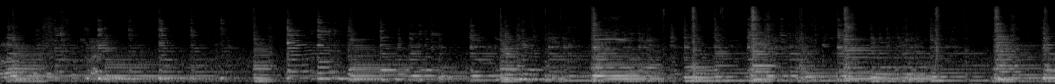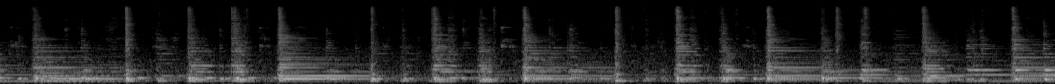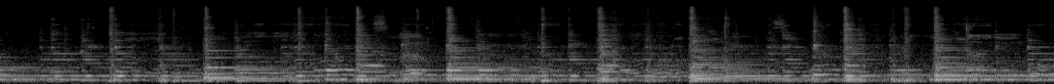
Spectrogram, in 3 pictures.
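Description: Instrumental music: a plucked string instrument plays a busy melodic line of quickly picked notes, with no singing.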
